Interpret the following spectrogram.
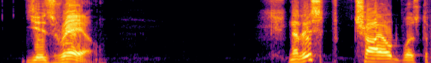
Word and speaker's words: Jezreel: The first child born of this marriage was Jezreel, or as his Hebrew name is pronounced, Yisrael.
